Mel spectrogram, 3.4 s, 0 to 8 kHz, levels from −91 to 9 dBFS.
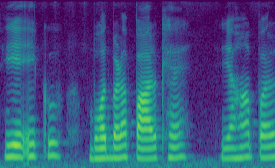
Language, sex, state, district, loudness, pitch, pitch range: Hindi, female, Chandigarh, Chandigarh, -17 LUFS, 195 Hz, 180-205 Hz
